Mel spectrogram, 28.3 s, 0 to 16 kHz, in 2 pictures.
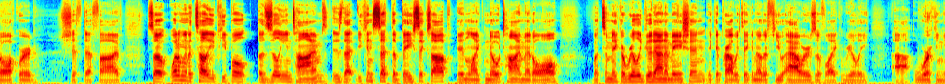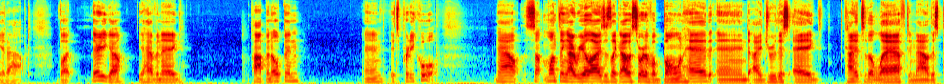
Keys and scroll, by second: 1.3 shift+F5, 5.2 shift+F5, 6.0 shift+F5, 10.1 Return.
